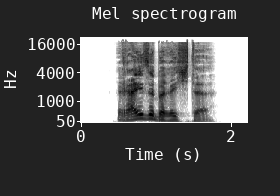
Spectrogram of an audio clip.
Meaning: nominative/accusative/genitive plural of Reisebericht
- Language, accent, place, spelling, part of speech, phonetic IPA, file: German, Germany, Berlin, Reiseberichte, noun, [ˈʁaɪ̯zəbəˌʁɪçtə], De-Reiseberichte.ogg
